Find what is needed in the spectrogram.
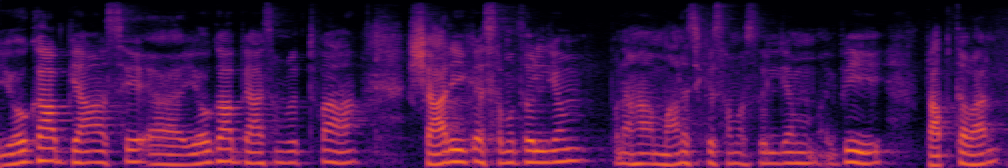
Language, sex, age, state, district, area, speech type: Sanskrit, male, 30-45, Telangana, Hyderabad, urban, spontaneous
